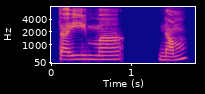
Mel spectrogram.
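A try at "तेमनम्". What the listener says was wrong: Temanam, not Tai.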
